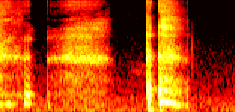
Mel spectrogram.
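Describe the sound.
Habitual throat clearing by a Japanese speaker: a few short, rasping bursts separated by pauses, with the last and loudest clearing carrying a voiced, grumbling tone. No talk.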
